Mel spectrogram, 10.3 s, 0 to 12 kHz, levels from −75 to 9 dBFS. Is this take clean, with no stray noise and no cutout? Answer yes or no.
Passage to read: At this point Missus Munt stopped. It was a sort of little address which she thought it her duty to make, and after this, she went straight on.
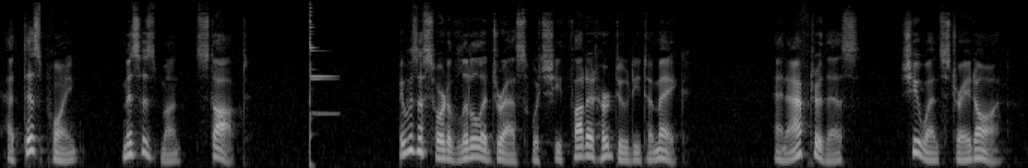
no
